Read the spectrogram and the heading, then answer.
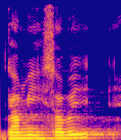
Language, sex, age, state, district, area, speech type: Bodo, male, 30-45, Assam, Udalguri, rural, spontaneous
